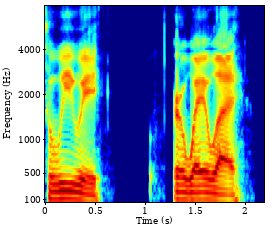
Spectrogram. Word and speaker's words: Wei: And it's wee wee or way way. It's WI. WI? Yeah, that's how it's pronounced. Like way way.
